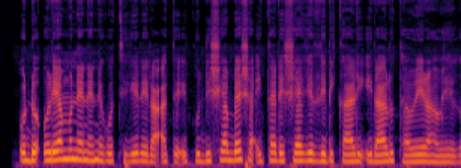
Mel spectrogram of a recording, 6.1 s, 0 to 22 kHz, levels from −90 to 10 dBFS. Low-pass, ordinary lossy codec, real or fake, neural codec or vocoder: none; none; fake; vocoder, 44.1 kHz, 128 mel bands every 512 samples, BigVGAN v2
